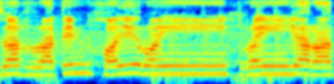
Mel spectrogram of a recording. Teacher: کے ساتھ ادغام ہے، فمن يعمل مثقال ذرة خيرا يره، ذرة تنوین کے بعد خا آ رہا ہے، اظہار ہو رہا ہے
